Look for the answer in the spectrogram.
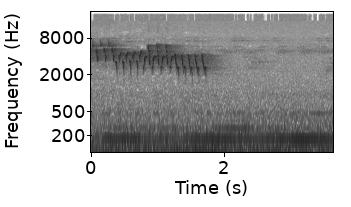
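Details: Small bird giving one fast, high twittering trill of sharp chirps lasting under two seconds, over a steady low hum.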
